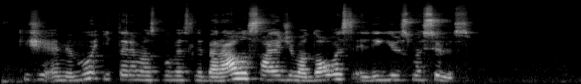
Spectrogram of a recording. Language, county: Lithuanian, Klaipėda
